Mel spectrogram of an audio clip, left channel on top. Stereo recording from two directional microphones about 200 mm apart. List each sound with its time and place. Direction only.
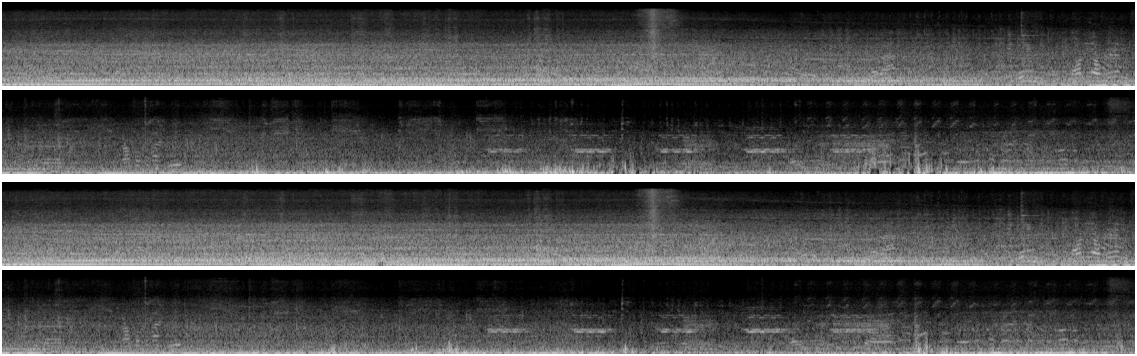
0.2 s vehicle: 20° right (ahead or behind); by 10.1 s 50° right (ahead or behind)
